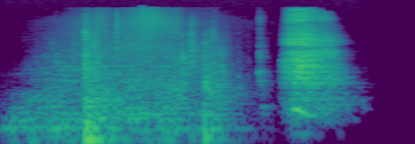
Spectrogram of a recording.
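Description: door being opened

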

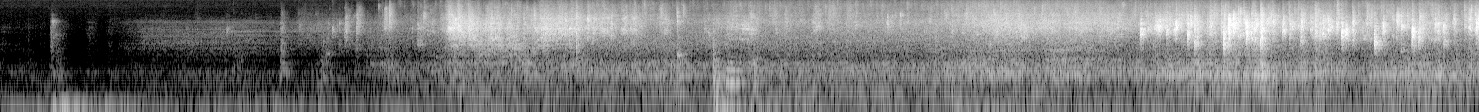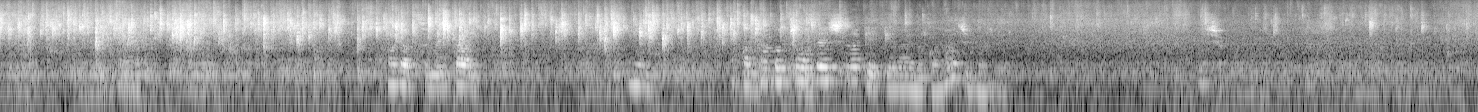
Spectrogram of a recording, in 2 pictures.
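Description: shower water running

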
